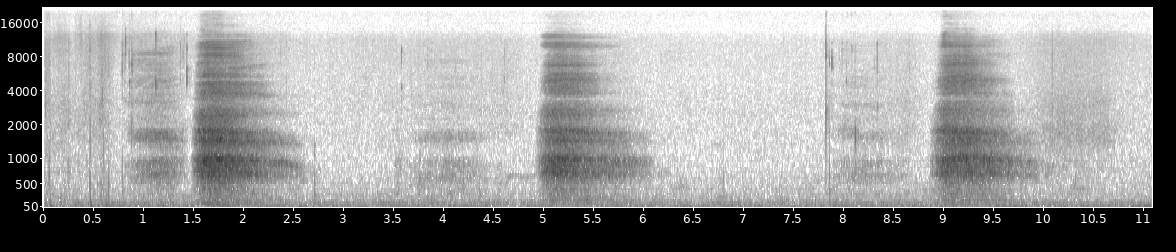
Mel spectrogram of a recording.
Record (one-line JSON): {"exhalation_length": "11.1 s", "exhalation_amplitude": 682, "exhalation_signal_mean_std_ratio": 0.42, "survey_phase": "beta (2021-08-13 to 2022-03-07)", "age": "65+", "gender": "Female", "wearing_mask": "No", "symptom_none": true, "smoker_status": "Ex-smoker", "respiratory_condition_asthma": false, "respiratory_condition_other": false, "recruitment_source": "Test and Trace", "submission_delay": "2 days", "covid_test_result": "Negative", "covid_test_method": "RT-qPCR"}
